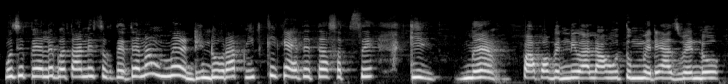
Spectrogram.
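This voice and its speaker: A woman's voice: very high-pitched, animated, measured pace, darkish tone, voice pushed up. A woman voicing a worried, hot-tempered young husband who talks in an agitated, pleading way. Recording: muffled lo-fi audio.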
